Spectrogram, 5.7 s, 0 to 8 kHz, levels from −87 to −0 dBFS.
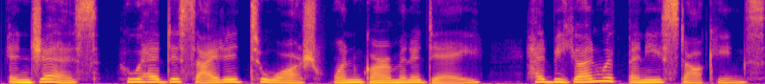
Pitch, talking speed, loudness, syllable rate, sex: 225 Hz, 165 wpm, -16 LUFS, 4.5 syllables/s, female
